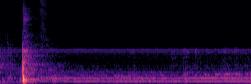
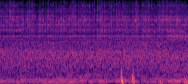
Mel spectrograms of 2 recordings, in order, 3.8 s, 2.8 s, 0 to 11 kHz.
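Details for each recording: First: Vintage 1980s Tatung 12-inch three-speed oscillating table fan after cleaning, oiling and motor service, on low speed at 121.7 V 60 Hz drawing 0.335 A: soft, even low hum with no squeal or rattle; healthy. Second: 1980s Tatung 12-inch 3-speed oscillating table fan on high speed (about 51.5 W, 0.45 A): steady motor hum and airy rush with irregular light rattles from a loose front badge.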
